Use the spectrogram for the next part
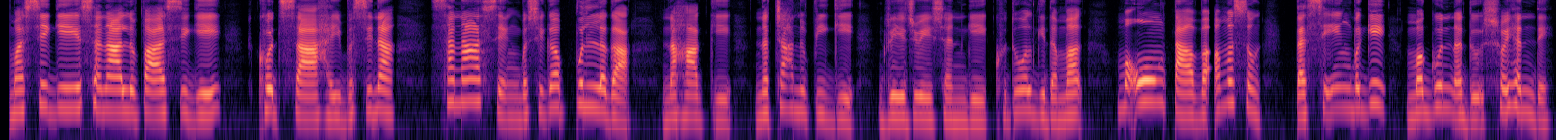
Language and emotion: Manipuri, happy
